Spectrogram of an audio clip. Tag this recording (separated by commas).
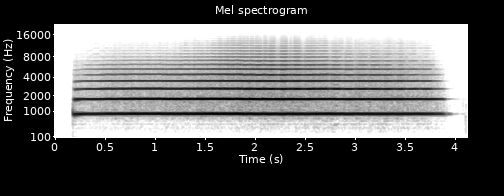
Music, Trumpet, Musical instrument, Brass instrument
